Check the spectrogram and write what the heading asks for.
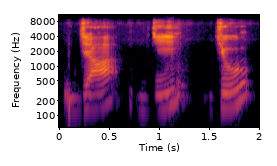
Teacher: এরপর আছে আমাদের 6 নম্বর মাখরাজ, অর্থাৎ জিহ্বার মাঝখান থেকে তার বরাবর উপরের তালুর সঙ্গে লেগে উচ্চারিত হয়। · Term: জিম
